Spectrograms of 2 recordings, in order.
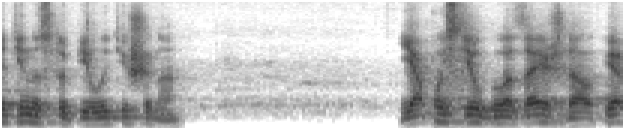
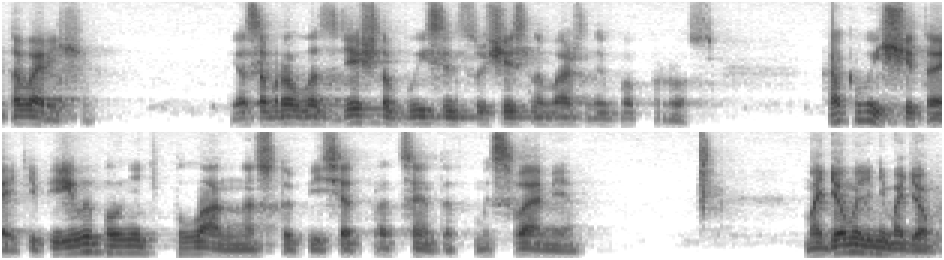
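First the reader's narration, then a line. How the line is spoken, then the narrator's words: Hesitant. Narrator (Russian): неуверенно начал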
